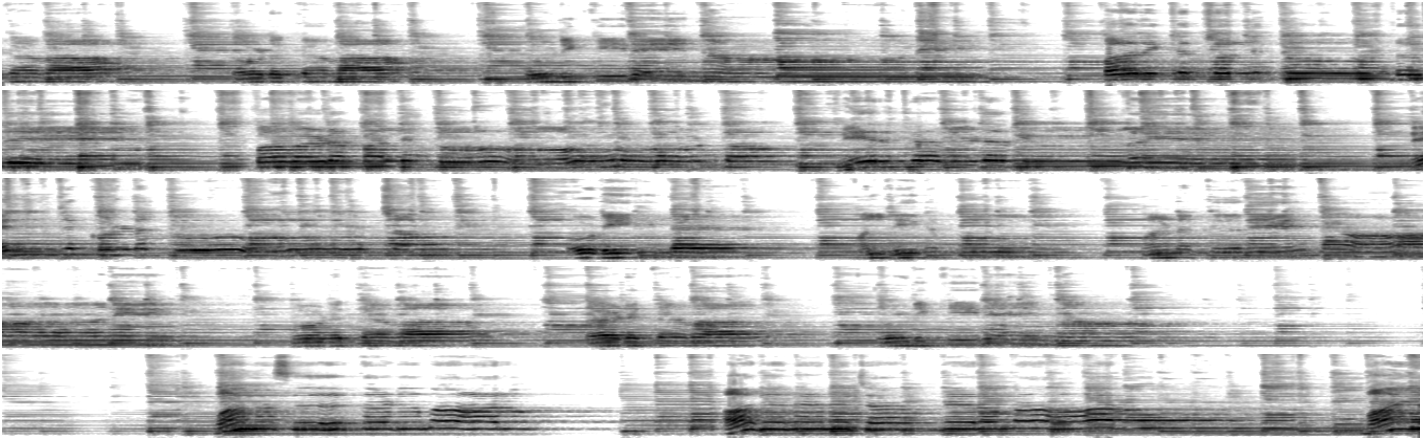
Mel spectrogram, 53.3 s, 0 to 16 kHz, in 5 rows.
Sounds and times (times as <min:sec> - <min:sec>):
Acoustic guitar: 0:00.0 - 0:53.2.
